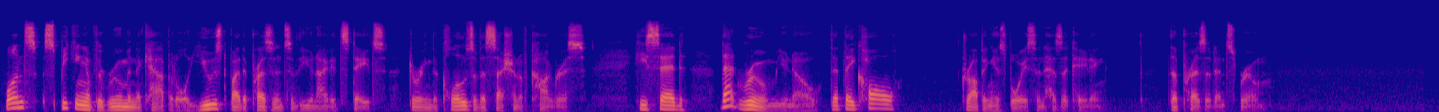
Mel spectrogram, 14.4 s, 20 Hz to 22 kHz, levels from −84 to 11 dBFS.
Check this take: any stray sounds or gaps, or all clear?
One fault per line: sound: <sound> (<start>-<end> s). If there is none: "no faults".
no faults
